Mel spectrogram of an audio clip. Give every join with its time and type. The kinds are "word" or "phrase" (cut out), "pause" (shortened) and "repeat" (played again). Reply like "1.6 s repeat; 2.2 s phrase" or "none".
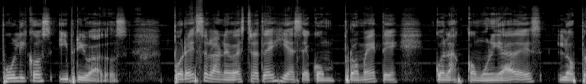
none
